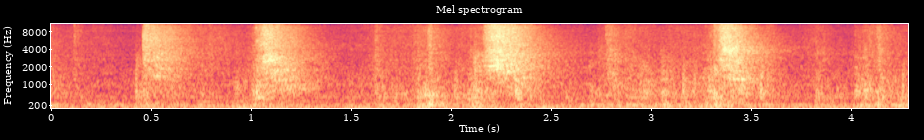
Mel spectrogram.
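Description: Oblique kicks thrown and evaded in a martial-arts drill: about four short, sharp hissing bursts, roughly one a second, each dying away quickly.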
